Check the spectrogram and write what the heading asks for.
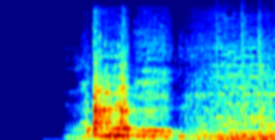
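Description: A lion's roar about a second in, the loudest thing here, then intro music with a steady beat.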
